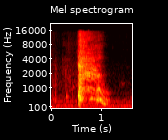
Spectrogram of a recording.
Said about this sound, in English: I sneezed.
